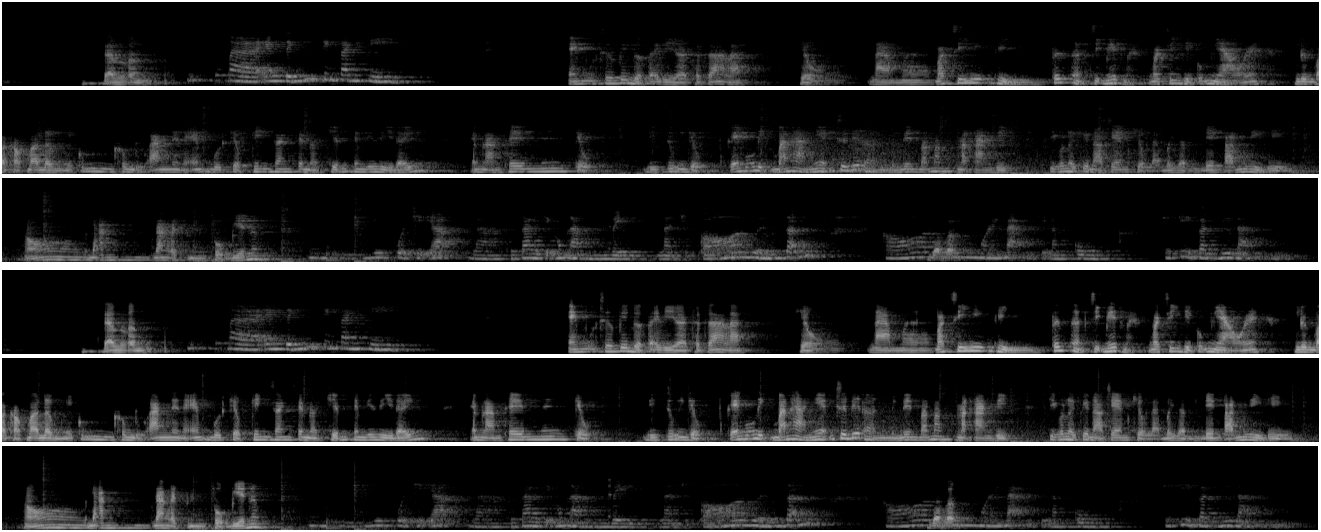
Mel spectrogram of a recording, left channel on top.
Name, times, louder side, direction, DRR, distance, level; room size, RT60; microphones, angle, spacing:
voice 1, 0.8-1.6 5.7-7.5 8.0-8.4 8.7-17.4 17.9-19.2 19.6-23.2 23.6-26.1 26.6-29.0 35.6-36.0, right 5 dB, 60° right, 14 dB, 0.4 m, -32 dB
voice 2, 1.8-4.0 29.4-37.4 37.9-39.2, left 1 dB, 60° left, 1 dB, 1.6 m, -41 dB
sound 1, 13.1-30.1, right 1 dB, 35° right, 1.6 m, -57 dB
Thunder / Rain, 21.2-37.2, left 1 dB, 20° left, 0.8 m, -56 dB
10.5 x 5.0 x 3.8 m, 0.92 s
head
